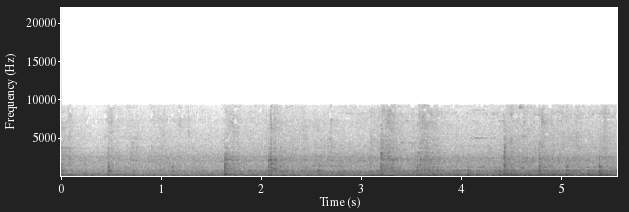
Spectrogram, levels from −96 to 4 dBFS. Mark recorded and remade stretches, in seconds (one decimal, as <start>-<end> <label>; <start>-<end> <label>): 0.0-5.6 recorded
